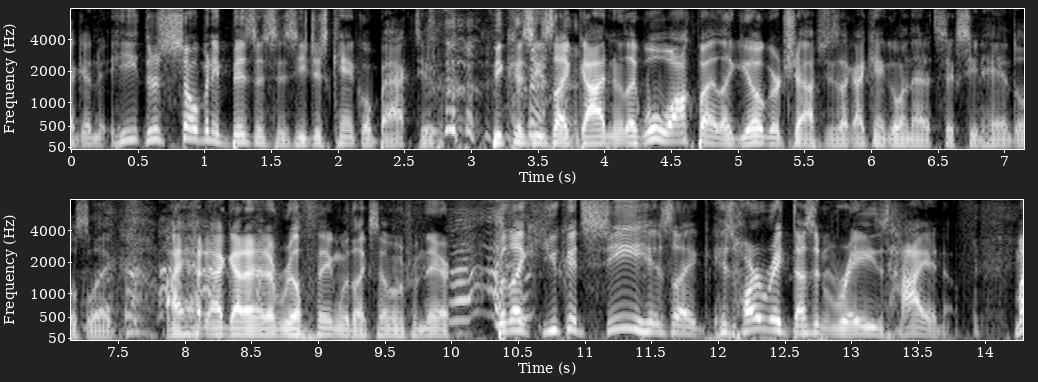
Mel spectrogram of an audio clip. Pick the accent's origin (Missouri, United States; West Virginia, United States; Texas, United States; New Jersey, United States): New Jersey, United States; I grew up in North Jersey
